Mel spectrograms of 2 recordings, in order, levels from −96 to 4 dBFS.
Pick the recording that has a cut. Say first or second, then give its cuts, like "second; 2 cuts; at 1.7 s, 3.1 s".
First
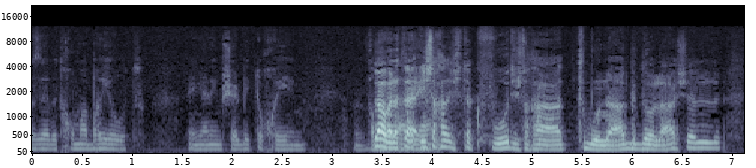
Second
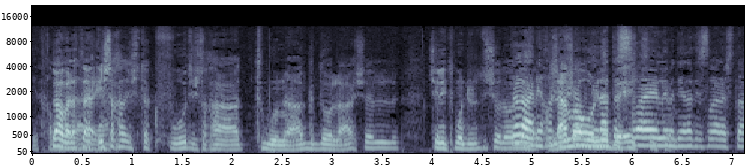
first; 1 cut; at 3.4 s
